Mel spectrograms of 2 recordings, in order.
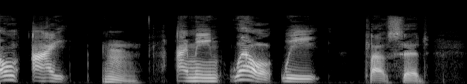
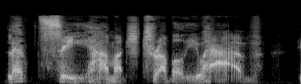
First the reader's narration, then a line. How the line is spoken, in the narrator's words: he snarled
